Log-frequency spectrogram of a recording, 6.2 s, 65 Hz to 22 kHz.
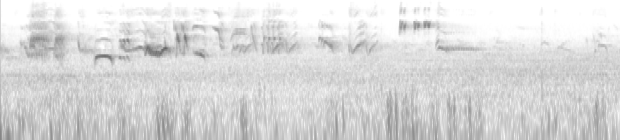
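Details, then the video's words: Morning birdsong from 14 June 2022: a dense cluster of high chirps and short whistles in the first two seconds, then sparser twitters over a low rumble. "Poranek śpiew ptaków"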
